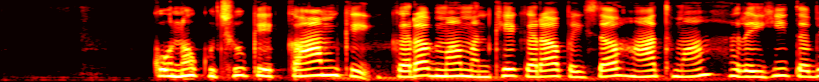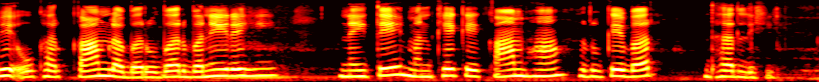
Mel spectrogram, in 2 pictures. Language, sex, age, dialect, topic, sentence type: Chhattisgarhi, female, 46-50, Western/Budati/Khatahi, banking, statement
